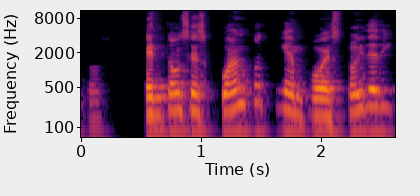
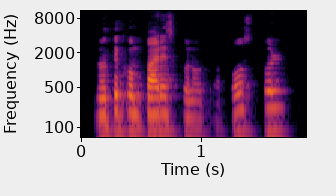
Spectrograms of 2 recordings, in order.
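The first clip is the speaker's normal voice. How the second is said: ordinary delivery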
